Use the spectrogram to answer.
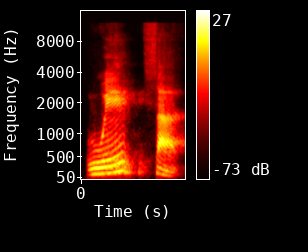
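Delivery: deshuesar in slow pieces des-hue-sar; syllable by syllable. Shown as a demonstration. Teacher showing the RAE split, slowly separated. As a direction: close the first syllable of deshuesar on S, pause, then hue, sar. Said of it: "la rae recomienda esta separación".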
